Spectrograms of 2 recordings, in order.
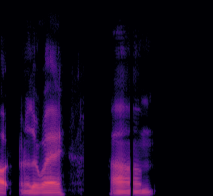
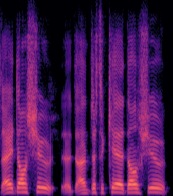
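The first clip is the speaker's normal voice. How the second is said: put-on high, loud, urgent child's plea; pleading kid; 13 semitones higher, 8 dB louder than usual. Kid facing crossbows at the manhole, high pleading shout. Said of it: "And she goes".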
